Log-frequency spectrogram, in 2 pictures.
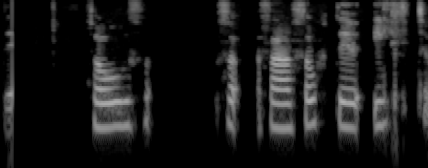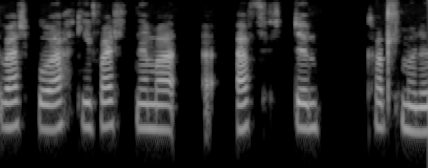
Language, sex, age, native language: Icelandic, male, 12, Icelandic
